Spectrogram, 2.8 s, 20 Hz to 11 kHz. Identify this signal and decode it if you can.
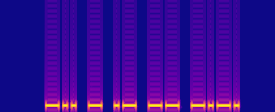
Morse code, heard as a keyed tone, about 27 wpm, 700 Hz. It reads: DTAMC
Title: Code Groups - 5 Letters - 28wpm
